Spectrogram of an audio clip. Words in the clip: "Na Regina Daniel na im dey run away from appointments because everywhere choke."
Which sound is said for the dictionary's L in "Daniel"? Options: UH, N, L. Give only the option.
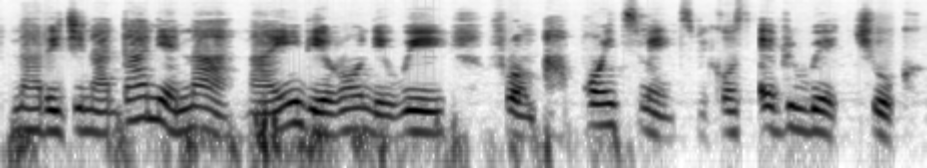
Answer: N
